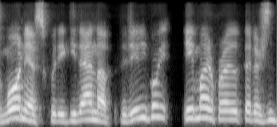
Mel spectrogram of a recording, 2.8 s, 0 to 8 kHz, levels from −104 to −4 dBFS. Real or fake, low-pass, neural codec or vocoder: fake; 7.2 kHz; codec, 16 kHz, 0.7 kbps, FocalCodec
